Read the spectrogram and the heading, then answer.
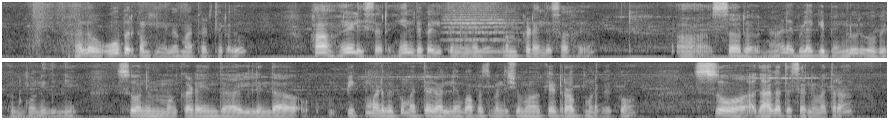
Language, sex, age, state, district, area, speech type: Kannada, male, 18-30, Karnataka, Shimoga, rural, spontaneous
